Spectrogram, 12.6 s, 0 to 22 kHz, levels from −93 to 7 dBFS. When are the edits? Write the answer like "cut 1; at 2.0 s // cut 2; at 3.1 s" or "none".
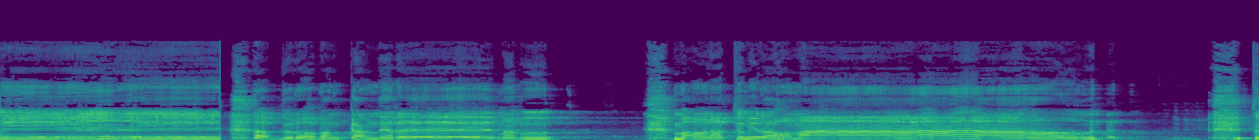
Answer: cut 1; at 2.2 s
